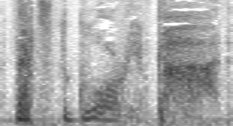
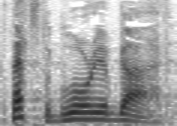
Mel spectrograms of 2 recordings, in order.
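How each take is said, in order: First: Soft, breath-only whisper; hushed awe. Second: Said in the usual way. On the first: Real, not acted. Preacher closing on caring for the least, whispered. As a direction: drop to a reverent whisper.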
